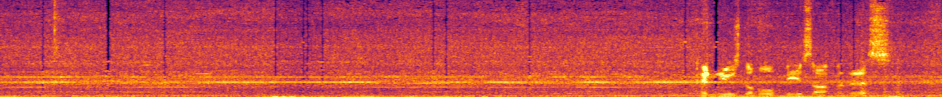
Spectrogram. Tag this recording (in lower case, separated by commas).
vehicle, speech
